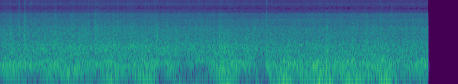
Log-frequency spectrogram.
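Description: Heavy tropical-storm rain pouring steadily, with gusty wind buffeting the microphone in uneven low rumbles. The sound cuts off abruptly near the end.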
